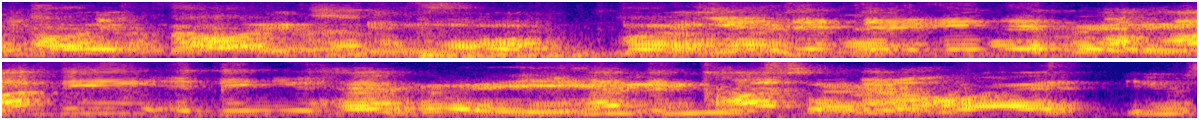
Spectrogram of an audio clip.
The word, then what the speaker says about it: Mojave: Yeah, in Mojave and then you have You said it right.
